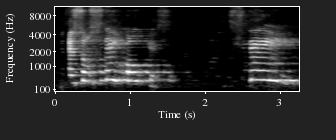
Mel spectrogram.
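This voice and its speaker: In a room with audible echo, a woman uses a raised, projected voice and an animated tone at a fairly slow pace. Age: 40s. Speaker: activist. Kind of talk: rally speech.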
